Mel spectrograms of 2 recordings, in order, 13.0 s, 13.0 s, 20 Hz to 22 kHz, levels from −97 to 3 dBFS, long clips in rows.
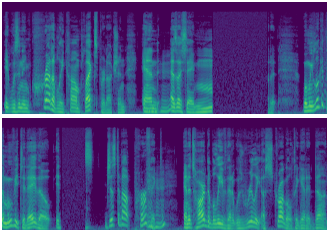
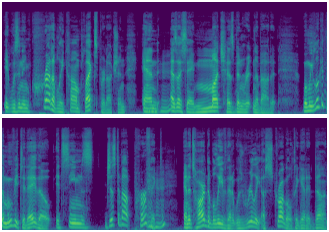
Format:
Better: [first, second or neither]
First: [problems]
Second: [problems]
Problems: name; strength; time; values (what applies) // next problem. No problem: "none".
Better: second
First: audio cutting out; at 4 s for 1 s and at 7.5 s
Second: none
